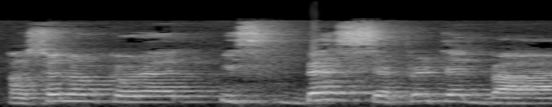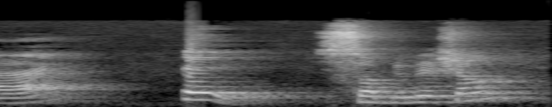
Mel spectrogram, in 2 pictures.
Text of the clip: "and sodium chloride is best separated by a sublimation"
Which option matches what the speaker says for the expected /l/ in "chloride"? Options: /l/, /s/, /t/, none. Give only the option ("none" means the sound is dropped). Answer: none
